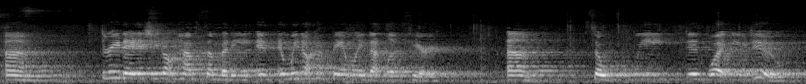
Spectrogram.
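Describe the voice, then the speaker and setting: A woman speaks at a moderate pace. Room echo is audible, along with light background noise. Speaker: network marketing distributor. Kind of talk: testimony. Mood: earnest, heartfelt. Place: hall.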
